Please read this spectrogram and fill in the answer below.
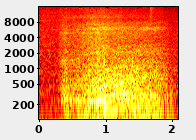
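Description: A loud rushing whoosh, like something passing by, that swells about half a second in and fades near the end.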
